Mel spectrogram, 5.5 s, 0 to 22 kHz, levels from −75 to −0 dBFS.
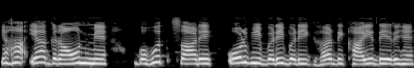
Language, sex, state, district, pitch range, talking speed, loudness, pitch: Hindi, female, Bihar, Saran, 265-305 Hz, 150 wpm, -12 LUFS, 270 Hz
